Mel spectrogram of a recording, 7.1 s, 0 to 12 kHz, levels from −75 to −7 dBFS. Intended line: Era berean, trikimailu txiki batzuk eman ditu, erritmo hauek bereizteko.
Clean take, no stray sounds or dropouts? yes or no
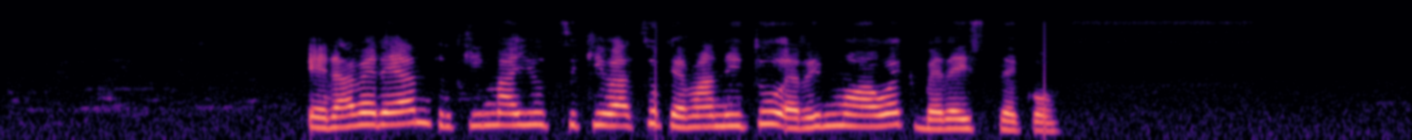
yes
